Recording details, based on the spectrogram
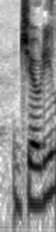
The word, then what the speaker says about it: Jodi: It's Jody Labossiere, J-O-D-I, and then L-A, B like boy, O-S-S like Sam, I-E-R-E.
